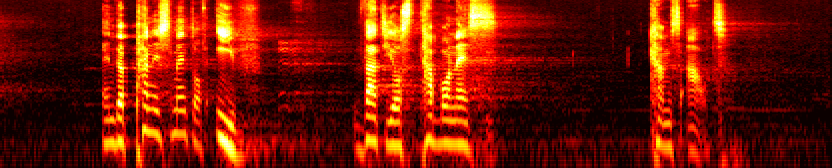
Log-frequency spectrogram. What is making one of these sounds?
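A man speaks calmly into a microphone, in short phrases with pauses, in a room with some echo.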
